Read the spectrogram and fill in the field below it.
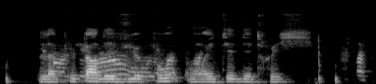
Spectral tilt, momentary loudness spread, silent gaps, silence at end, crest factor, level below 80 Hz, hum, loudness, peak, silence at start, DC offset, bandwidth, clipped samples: -7.5 dB/octave; 19 LU; none; 0.1 s; 22 dB; -62 dBFS; none; -24 LUFS; -2 dBFS; 0.05 s; under 0.1%; 11.5 kHz; under 0.1%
